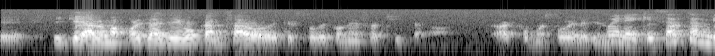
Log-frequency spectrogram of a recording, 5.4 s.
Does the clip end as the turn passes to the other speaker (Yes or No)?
Yes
